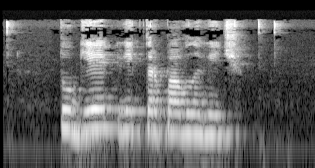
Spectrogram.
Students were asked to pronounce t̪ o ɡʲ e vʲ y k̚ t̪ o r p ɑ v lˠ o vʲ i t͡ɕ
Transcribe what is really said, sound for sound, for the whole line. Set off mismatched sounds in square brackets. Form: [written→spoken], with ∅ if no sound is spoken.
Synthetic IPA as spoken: t̪ [o→u] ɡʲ e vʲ [y→i] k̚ t̪ o r p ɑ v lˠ o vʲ i t͡ɕ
